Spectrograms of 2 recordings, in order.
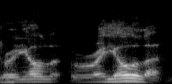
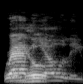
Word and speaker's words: Raiola: He said his name pronounced Raiola. – Ravioli, man.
